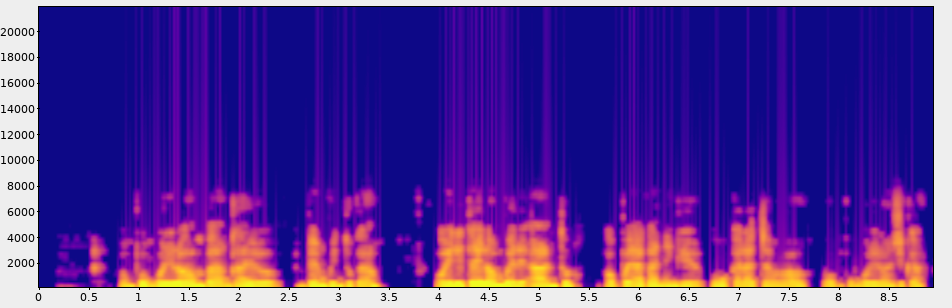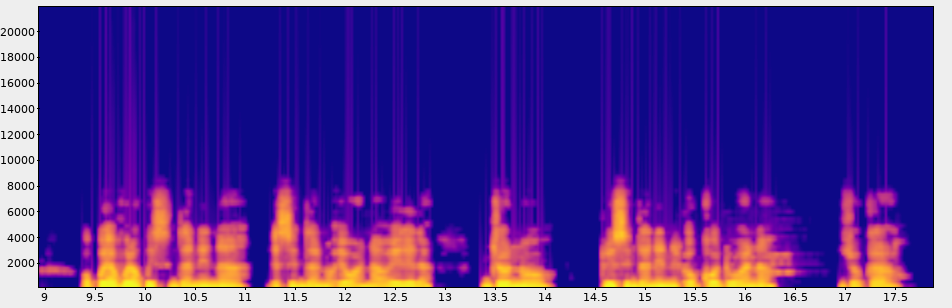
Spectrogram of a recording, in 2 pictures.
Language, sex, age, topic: Oshiwambo, female, 18-24, finance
